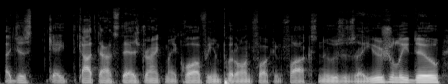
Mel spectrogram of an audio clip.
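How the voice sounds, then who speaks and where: A man's voice: a bass voice, steady tone, brisk, warm tone, no echo. A man co-hosting a podcast, telling stories in crude, profane casual chat. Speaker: podcast co-host.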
